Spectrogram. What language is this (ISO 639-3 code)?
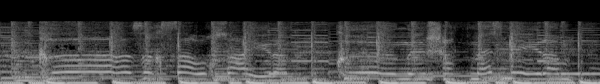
kaz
